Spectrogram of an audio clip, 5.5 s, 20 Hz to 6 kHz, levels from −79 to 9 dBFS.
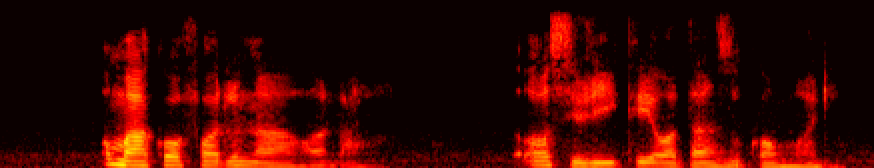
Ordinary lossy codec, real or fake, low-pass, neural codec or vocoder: none; fake; 5.4 kHz; codec, 24 kHz, 0.9 kbps, WavTokenizer, medium speech release version 1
